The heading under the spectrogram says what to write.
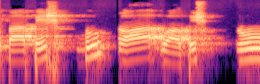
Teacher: बा पेश हु को खींचेंगे नहीं वरना मजहूल हो जाएगा। इसको हम बगैर खींचे बा पेश हु, रा वाव पेश रू, गुरु।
